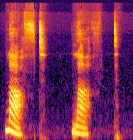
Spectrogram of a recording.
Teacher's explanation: Remember, f is a voiceless sound. So the end is also voiceless. T. Laughed, laughed.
